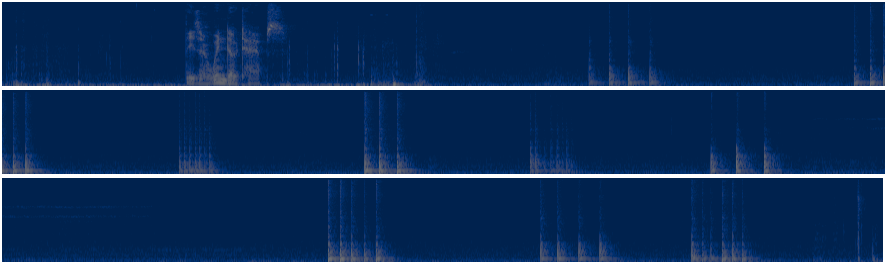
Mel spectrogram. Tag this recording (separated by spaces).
AudioDramaHub foley glass tap window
